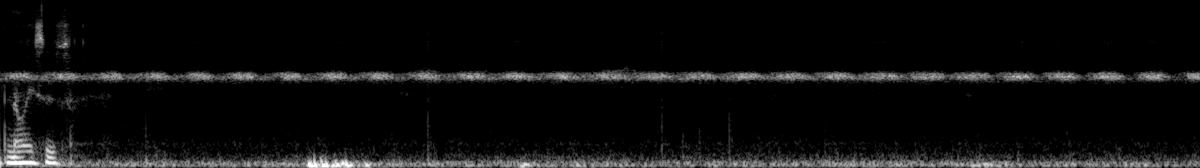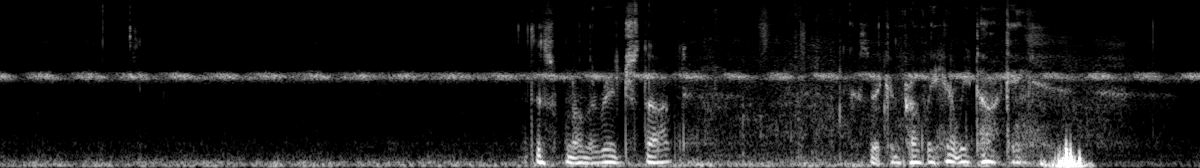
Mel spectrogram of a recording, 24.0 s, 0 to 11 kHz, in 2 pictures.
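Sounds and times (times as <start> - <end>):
crickets chirping: 0.0 - 24.0
faint clicks: 12.9 - 13.5.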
